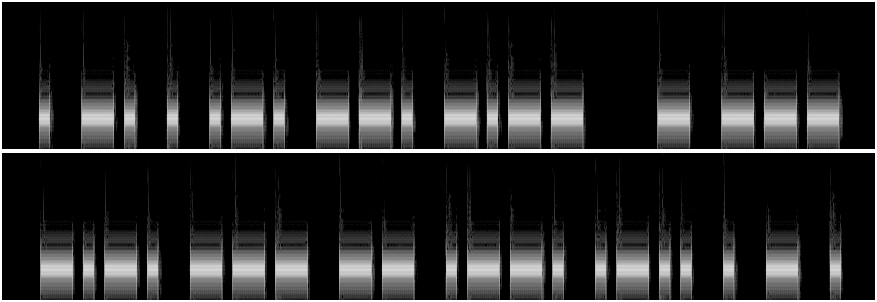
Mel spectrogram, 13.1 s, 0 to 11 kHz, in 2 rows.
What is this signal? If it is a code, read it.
Morse code, heard as a keyed tone, about 14 wpm, 700 Hz. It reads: ENERGY TO COMPLETE
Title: Sentences from Top 1000 Words - Review Part 6 - 15wpm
